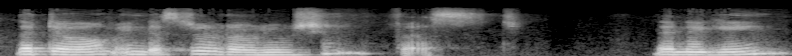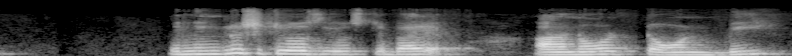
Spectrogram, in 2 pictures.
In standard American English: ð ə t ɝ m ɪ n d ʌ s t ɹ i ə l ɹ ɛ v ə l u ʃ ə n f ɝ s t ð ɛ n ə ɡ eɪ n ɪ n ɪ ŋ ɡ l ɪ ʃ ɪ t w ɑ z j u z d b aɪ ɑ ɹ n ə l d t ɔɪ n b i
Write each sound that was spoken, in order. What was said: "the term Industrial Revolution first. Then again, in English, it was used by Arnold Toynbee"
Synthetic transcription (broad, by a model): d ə t ɝ m ɪ n d ʌ s t ɹ i ə l ɹ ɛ v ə l u ʃ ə n f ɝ s t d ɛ n ə ɡ eɪ n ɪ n ɪ ŋ ɡ l ɪ ʃ ɪ t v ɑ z j u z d b aɪ ɑ ɹ n ə l d t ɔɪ n b i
